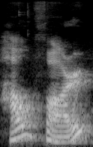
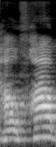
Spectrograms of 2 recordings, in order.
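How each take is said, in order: First: The final r sound is pronounced. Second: The final r sound is dropped.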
